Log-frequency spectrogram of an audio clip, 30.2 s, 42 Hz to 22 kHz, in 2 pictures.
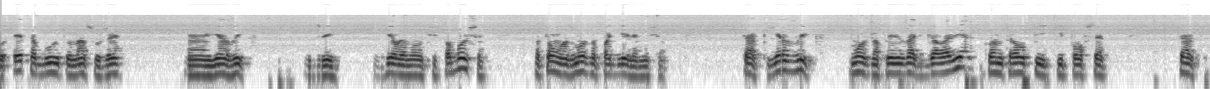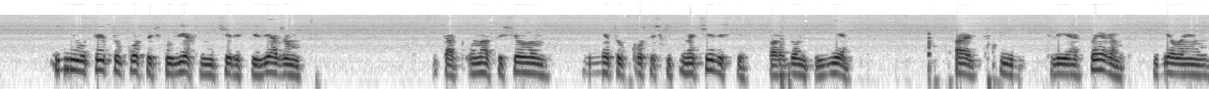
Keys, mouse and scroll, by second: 0.3 click, 3.6 g, 4.9 click, 10.6 shift+click, 12.1 ctrl+p, 14.4 click, 22.8 click, 24.9 e, 25.8 click, 26.3 click, 27.4 alt+p.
